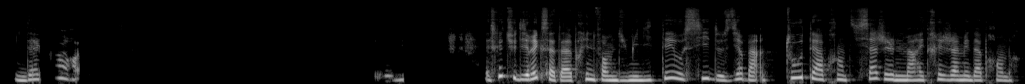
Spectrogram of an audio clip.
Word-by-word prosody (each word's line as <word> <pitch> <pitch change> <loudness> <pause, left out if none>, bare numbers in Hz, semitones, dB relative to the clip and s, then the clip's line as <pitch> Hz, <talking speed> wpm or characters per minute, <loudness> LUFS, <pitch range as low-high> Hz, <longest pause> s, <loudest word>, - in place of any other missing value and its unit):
D'accord. 230 +5 -4 3.0
Et 200 +1 -10 0.8
est-ce - - -5
que 390 - +5
tu 385 -7 -1
dirais 225 +6 +5
que - - -11
ça 210 -5 +2
t'a 180 - +1
appris 235 +7 -1
une 220 - +4
forme 195 -1 +4
d'humilité 195 +9 +2
aussi, 270 +3 -2
de 200 -4 -2
se 180 - -6
dire, 250 +1 -1
ben: 195 -3 -1 0.3
«Tout 305 -1 +1
est - - +3
apprentissage 225 +3 -3
et - - +3
je - - +3
ne 200 - +4
m'arrêterai 200 +3 -1
jamais 205 -1 +1
d'apprendre»? 190 -1 -4
210 Hz, 160 wpm, -24 LUFS, 195-250 Hz, 3.0 s, que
